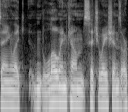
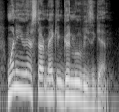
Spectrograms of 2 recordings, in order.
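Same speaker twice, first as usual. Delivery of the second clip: play-acted, high-pitched, demanding shouted yell; 6 semitones higher than usual. Retelling a man's story of a woman at his car window; retelling a woman's yell. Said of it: "and she yelled".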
